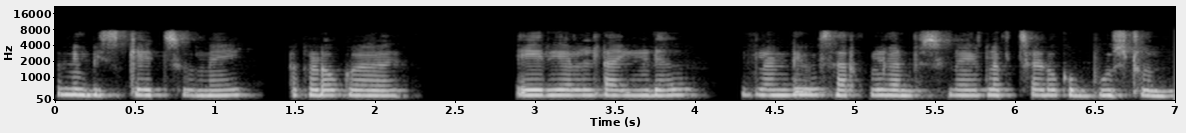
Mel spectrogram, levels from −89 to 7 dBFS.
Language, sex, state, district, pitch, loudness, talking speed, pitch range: Telugu, female, Telangana, Nalgonda, 225 Hz, -18 LUFS, 130 wpm, 220-230 Hz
